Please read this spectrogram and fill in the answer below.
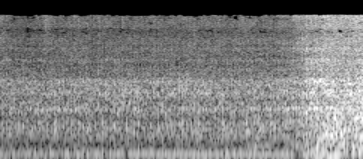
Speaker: tapi kalau digeber kalau gasnya kita geber itu akan tetap mengeluarkan asap kalau mesin diesel itu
